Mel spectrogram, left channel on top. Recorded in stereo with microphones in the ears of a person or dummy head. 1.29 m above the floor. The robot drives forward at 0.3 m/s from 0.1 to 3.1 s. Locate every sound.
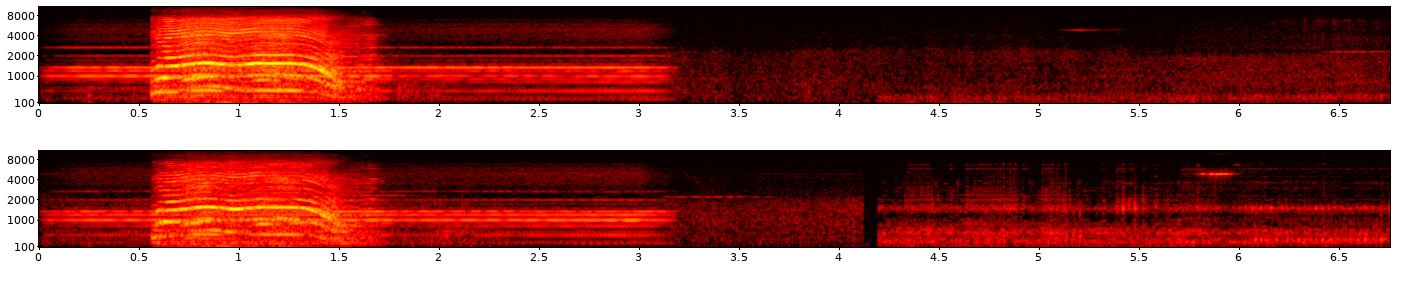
0.6 s a scream: 85° left, 1.0 m; by 1.7 s 75° left (ahead or behind), 1.0 m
